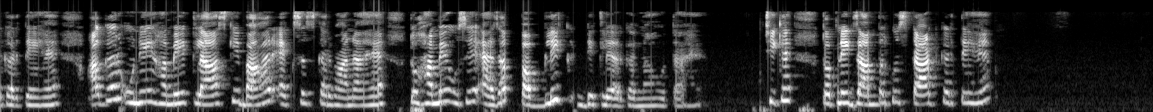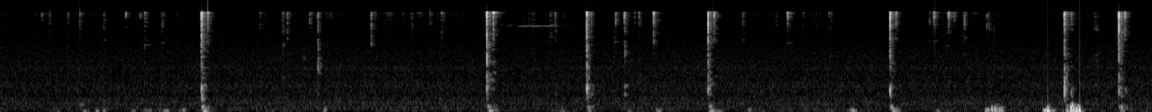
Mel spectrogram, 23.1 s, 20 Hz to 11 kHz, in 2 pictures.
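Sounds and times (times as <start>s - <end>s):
computer keyboard typing: 11.9s - 22.9s.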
